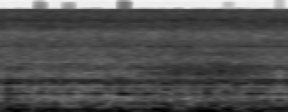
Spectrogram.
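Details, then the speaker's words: Older gas furnace with spark igniter, pilot hood and flame sensor: igniter clicking, then gas valve click and steady soft hiss of gas over a low hum, no bangs or rumble; lighting normally, just slow. "I don't know if you guys heard the clicking or not by the spark igniter with a little pilot hood and a flame sensor and then just hear that other click that means the gas valve just clicked so now it's pumping gas"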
